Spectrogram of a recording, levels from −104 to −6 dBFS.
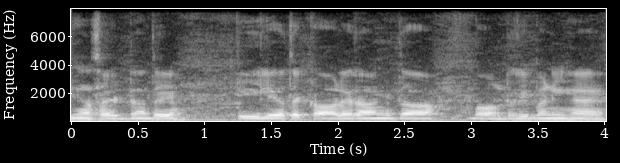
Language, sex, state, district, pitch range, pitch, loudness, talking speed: Punjabi, male, Punjab, Fazilka, 110-115 Hz, 110 Hz, -16 LUFS, 165 wpm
